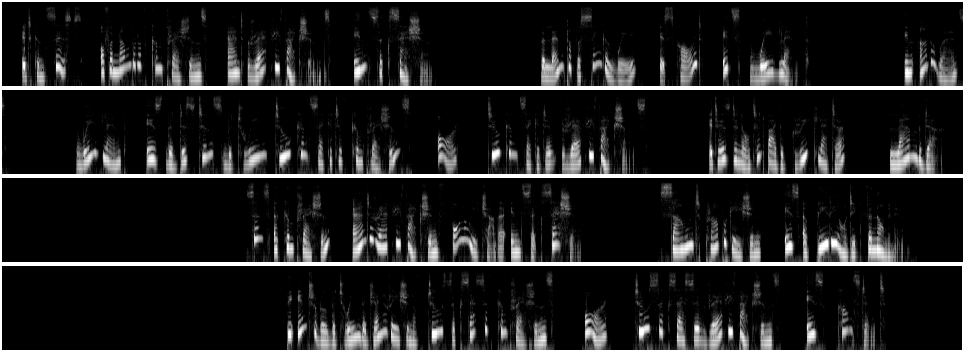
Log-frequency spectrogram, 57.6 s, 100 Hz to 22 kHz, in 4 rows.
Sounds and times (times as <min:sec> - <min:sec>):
Speech: 0:00.3 - 0:06.4, 0:08.1 - 0:12.2, 0:13.6 - 0:14.6, 0:15.6 - 0:24.2, 0:25.0 - 0:27.1, 0:27.8 - 0:28.6, 0:32.5 - 0:37.6, 0:38.7 - 0:42.6, 0:47.6 - 0:56.6.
